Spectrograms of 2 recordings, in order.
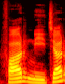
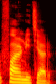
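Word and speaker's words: furniture: আর ফার এন আইনি টি ইউ আরই চার ফার্নিচার ফার্নিচার ফার্নিচার ওকে তো বাকি শব্দগুলো দেখো নেক্সট যে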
